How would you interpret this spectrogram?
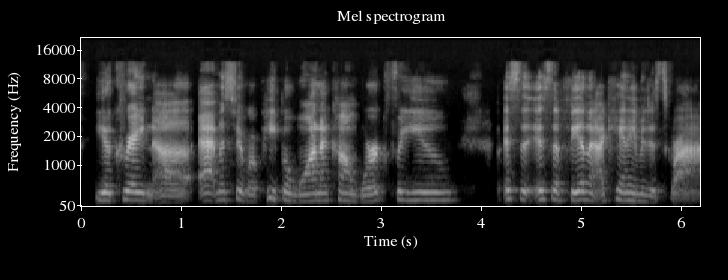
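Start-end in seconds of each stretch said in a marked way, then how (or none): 4.2-6.2 moved, emotional delivery with swooping pitch. Talking with another speaker, getting a little emotional. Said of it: "I'm getting a little emotional".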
